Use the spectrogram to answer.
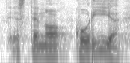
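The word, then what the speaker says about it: στενοχωρία: A palavra, né, que você pode ver aí na projeção que Paulo utiliza, seria a pronúncia estenocoria, significa literalmente um lugar muito estreito.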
